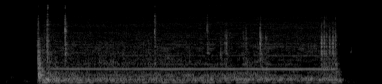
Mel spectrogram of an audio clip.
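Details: 2003 Volkswagen Touran driver's power window after repairing its frayed, scraping window-regulator cable: motor hums evenly for about three seconds as the glass runs down, then stops cleanly, showing normal operation.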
